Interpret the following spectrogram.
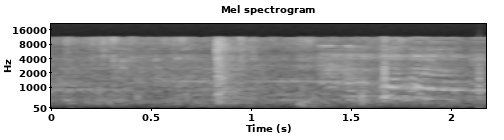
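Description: Ice hockey rink sounds: sharp clacks of sticks and puck on the ice, about a second in and again near the end, over a background of spectators' voices.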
